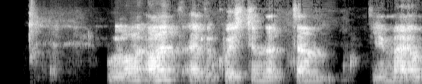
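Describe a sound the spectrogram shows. A man speaks calmly in a room.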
